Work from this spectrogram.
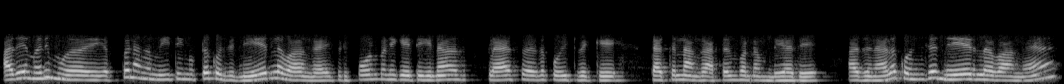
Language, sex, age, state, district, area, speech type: Tamil, female, 18-30, Tamil Nadu, Namakkal, rural, conversation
